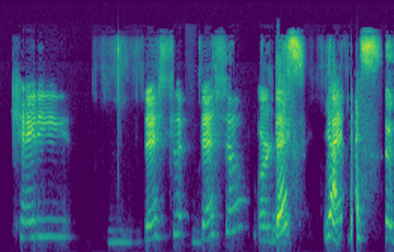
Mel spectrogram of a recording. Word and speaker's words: です: And then again, the verb like I am, or are, is, those be verbs, it's des, it comes at the end.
